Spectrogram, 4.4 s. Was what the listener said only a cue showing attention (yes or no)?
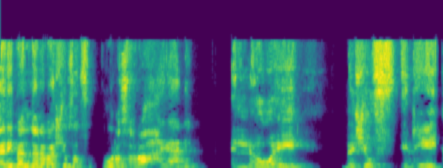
yes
